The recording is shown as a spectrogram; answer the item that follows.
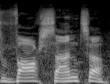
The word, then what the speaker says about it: Mharsanta: pronounce the name again for me so it's pronounced VAR Santa which is but it's it's weird it's a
